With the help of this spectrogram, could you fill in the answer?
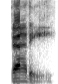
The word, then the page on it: baddy: American English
